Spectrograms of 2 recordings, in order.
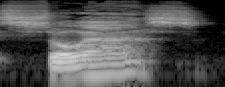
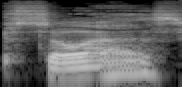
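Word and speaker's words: psoas: back this muscle I I say it soas but it's soas with a p but you have a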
